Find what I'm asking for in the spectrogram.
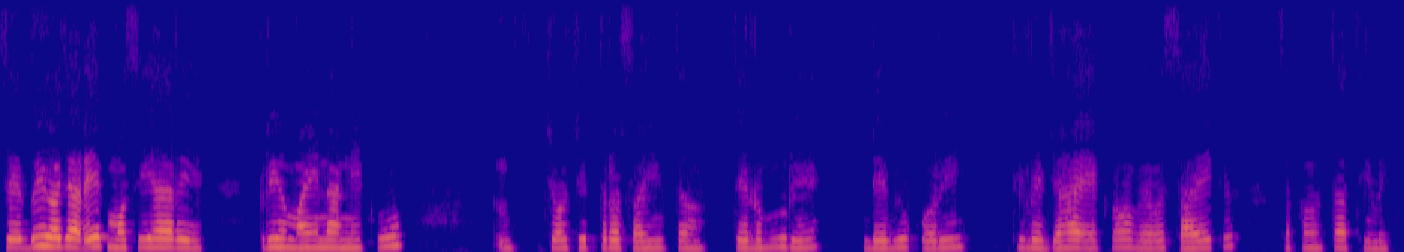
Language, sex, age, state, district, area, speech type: Odia, female, 45-60, Odisha, Kalahandi, rural, read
